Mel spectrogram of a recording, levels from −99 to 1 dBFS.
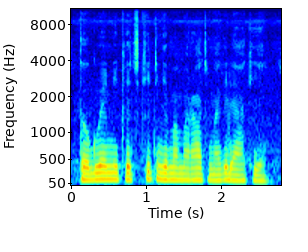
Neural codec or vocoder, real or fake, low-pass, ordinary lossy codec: none; real; none; none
